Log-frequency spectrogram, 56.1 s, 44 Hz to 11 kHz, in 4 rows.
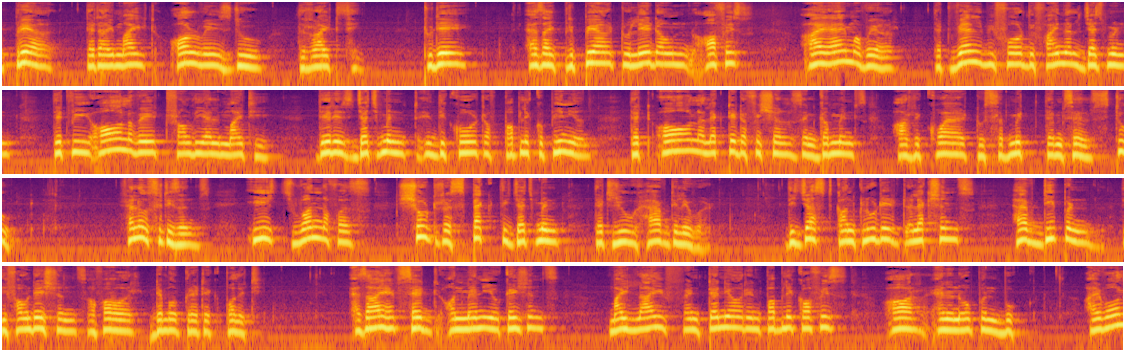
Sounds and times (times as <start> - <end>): Male speech, man speaking: 0.0 - 4.6, 5.3 - 5.9, 6.5 - 9.4, 10.0 - 17.4, 18.0 - 28.3, 29.6 - 37.0, 37.8 - 45.4, 46.4 - 54.9, 55.6 - 56.0
Narration, monologue: 0.0 - 56.0.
